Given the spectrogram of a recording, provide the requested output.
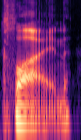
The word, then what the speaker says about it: Klein: I want to pronounce it Klein.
